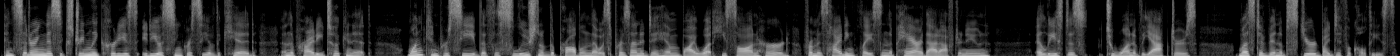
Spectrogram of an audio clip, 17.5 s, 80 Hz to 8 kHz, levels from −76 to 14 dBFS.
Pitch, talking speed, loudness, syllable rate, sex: 200 Hz, 200 wpm, -19 LUFS, 5.3 syllables/s, female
